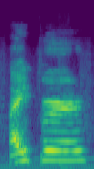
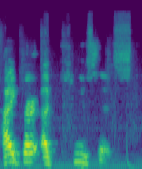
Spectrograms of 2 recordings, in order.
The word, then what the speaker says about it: hyperacusis: Yeah, I do a liquid U. Hyperacusis. But it could also be hyperacusis. That is the sensitive hearing. So for our hyperacusis friends, maybe Joel, let's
